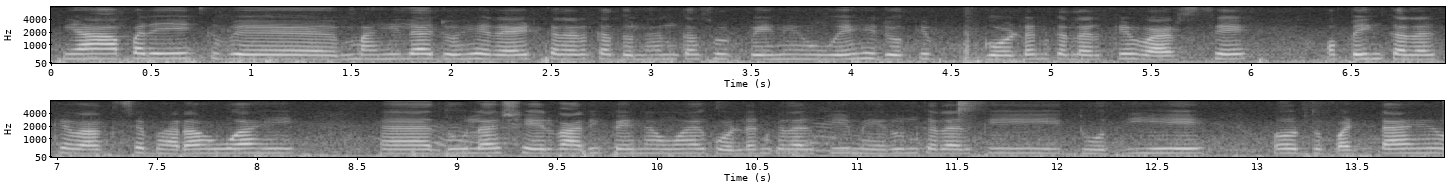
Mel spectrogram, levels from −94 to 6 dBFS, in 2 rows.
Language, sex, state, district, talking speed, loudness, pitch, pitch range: Hindi, female, Bihar, Sitamarhi, 205 wpm, -18 LUFS, 235 Hz, 220-245 Hz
